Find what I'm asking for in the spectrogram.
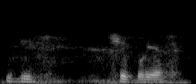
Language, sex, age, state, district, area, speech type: Urdu, male, 30-45, Bihar, Darbhanga, urban, conversation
